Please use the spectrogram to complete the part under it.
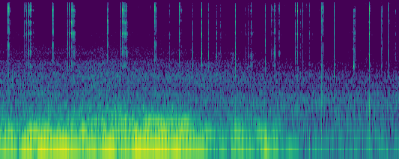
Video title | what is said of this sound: This is the most beautiful repicant I've ever flipped! (Arizona can knife????) | sounds very unique it sounds Hollow almost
